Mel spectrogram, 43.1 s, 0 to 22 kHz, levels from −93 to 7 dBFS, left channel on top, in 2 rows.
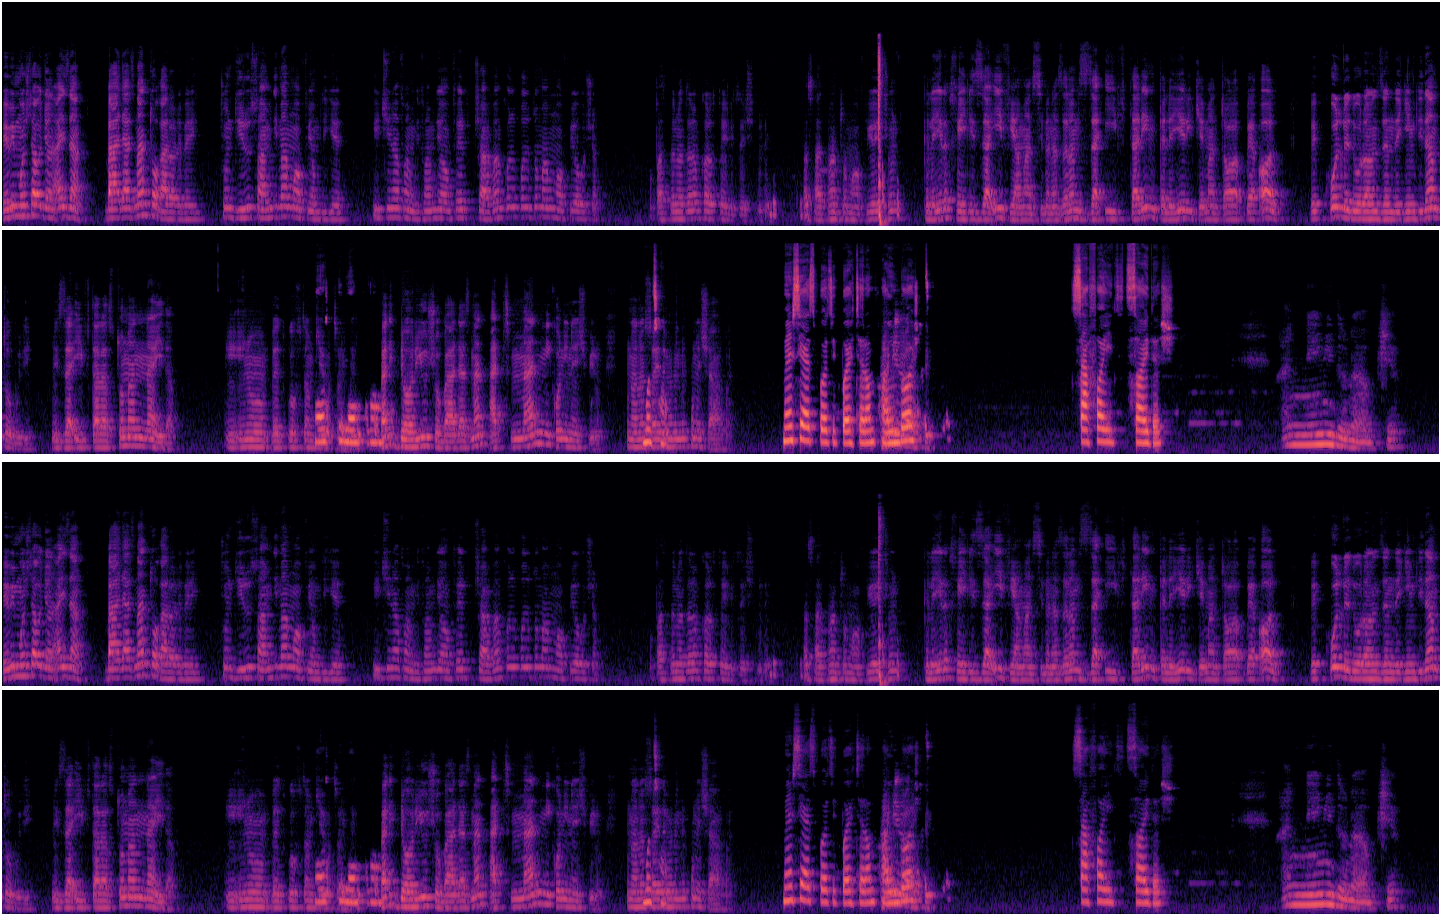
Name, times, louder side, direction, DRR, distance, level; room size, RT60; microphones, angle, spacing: voice 1, 0.0-1.2 1.5-2.9 3.3-5.1 5.6-8.9 9.8-11.5 12.0-13.5 13.8-19.1 19.6-22.0 22.3-24.1 24.9-26.9 27.3-30.5 30.9-32.4 34.7-35.5, left 2 dB, 25° left, 1.7 m, -40 dB
voice 2, 26.3-27.3 31.2-31.6 33.3-35.3 37.6-39.1, left 6 dB, 60° left, 0.4 m, -27 dB
voice 3, 40.2-42.5, left 1 dB, 10° right, 1.5 m, -35 dB
8.2 x 7.0 x 7.6 m
head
